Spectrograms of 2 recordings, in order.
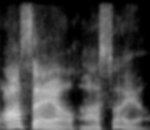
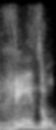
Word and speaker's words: Asael: I think it's a silent H there to get it perfect. Oh, Asael. Okay. Good thing I didn't call you Hazel today because that, me.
